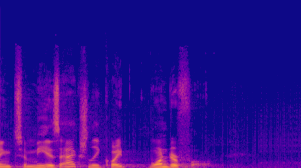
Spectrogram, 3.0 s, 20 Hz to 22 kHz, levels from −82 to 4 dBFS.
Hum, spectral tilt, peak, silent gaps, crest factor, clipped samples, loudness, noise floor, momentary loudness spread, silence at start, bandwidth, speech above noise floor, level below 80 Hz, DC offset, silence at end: none; -5 dB/octave; -8 dBFS; none; 20 dB; under 0.1%; -28 LUFS; -60 dBFS; 9 LU; 0 s; 16.5 kHz; 32 dB; -70 dBFS; under 0.1%; 0.9 s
